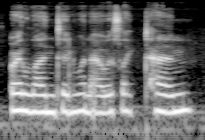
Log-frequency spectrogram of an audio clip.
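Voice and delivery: normal talking voice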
